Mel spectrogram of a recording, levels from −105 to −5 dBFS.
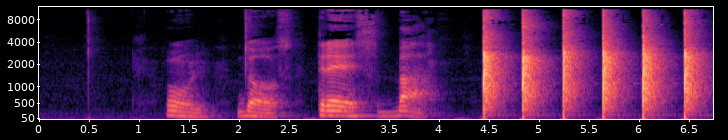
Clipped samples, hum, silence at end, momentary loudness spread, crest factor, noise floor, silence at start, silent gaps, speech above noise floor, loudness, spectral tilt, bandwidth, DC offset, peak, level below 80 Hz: under 0.1%; none; 0.1 s; 20 LU; 26 dB; -73 dBFS; 1.3 s; none; 38 dB; -20 LUFS; -1.5 dB/octave; 11.5 kHz; under 0.1%; 0 dBFS; -52 dBFS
